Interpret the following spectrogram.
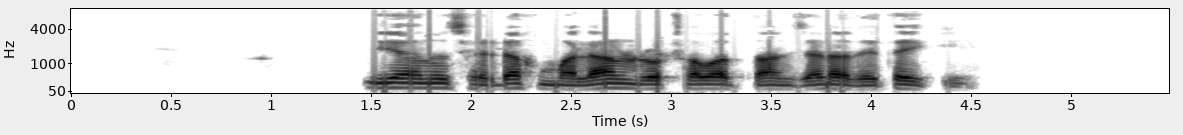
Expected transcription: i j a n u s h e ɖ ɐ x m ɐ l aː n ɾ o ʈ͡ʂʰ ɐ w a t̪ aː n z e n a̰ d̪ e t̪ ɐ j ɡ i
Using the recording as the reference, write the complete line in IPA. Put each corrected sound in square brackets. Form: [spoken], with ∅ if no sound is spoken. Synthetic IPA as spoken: i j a n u s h e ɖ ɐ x m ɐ l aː n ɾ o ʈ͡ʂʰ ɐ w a t̪ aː n z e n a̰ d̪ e t̪ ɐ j [k] i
